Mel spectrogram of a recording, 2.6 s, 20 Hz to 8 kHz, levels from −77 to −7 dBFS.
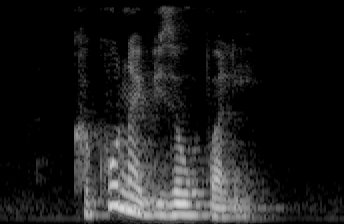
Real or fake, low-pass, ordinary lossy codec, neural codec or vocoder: real; 7.2 kHz; none; none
